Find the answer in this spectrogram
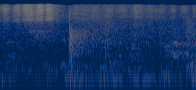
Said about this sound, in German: ich schreibe nochmal deutlichkeitshalber hin, für alle x aus i.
